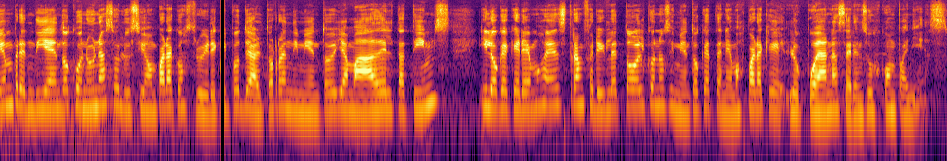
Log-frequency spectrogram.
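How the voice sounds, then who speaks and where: A woman with a Colombian accent talks at a fairly quick pace in a high pitch, with fairly even intonation and hardly any pauses. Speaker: startup founder and team-building consultant. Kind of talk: conference panel talk. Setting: stage with audience.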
